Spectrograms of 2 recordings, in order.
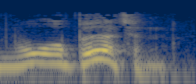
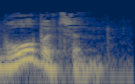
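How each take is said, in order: First: Warburton with BUR stressed as well, war-BUR-ton; misplaced stress. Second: Warburton with the weight on WAR; stress on first syllable. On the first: Retold or imitated. Host reading a listener's mistaken version, Warburton stressed on BUR. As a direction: lean on the second syllable of Warburton. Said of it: "but no, the stress is on". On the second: Shown as a demonstration. Host reading a listener's email, Warburton stressed on WAR. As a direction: say WAR-burton, letting the rest of Warburton fall away. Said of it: "the stress is on the first syllable".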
